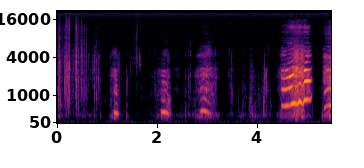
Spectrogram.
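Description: Chewing hand-rolled sushi with salmon and nori: a few crisp, crunchy bites at the start, then quiet mouth sounds with short voiced murmurs between chews, and a louder breathy vocal sound near the end.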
